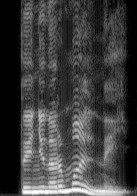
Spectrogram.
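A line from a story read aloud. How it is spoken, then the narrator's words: Angry exclamation. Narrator (Russian): воскликнула я, зло глядя на заключенного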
